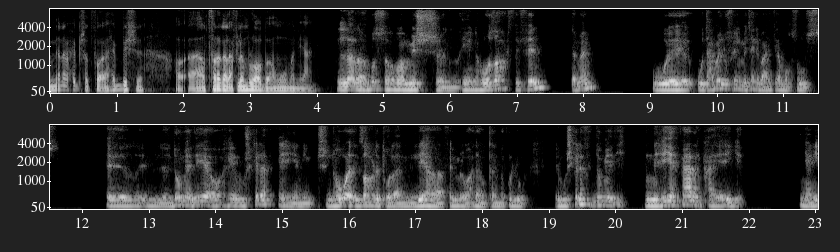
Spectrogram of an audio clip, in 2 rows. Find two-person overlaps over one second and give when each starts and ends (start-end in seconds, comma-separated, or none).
none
